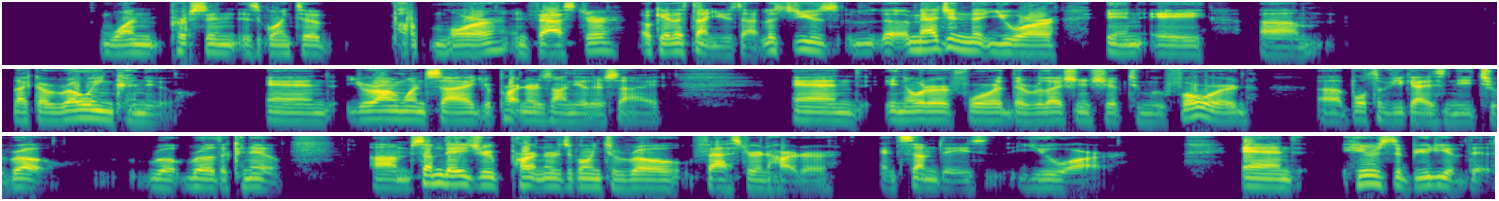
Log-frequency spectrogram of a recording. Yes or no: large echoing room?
no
